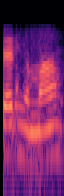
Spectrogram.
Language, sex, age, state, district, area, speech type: Tamil, female, 45-60, Tamil Nadu, Theni, rural, conversation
